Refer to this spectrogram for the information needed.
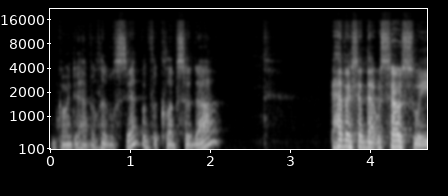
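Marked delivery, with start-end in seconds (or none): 0.0-2.1 low, hushed murmur with a mispronounced food name. Trying out your new character while having a drink, as Stanley Tucci mispronouncing foods. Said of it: "my new character is Stanley Tucci mispronouncing foods".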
